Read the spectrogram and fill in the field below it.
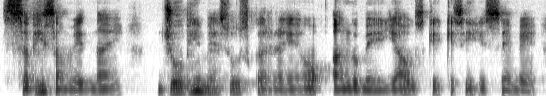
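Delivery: ordinary delivery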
